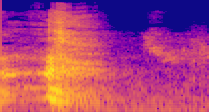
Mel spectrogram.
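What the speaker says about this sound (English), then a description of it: "I'm going to sneeze, hold on." One sharp, close sneeze bursts out, followed by a brief breathy tail and quiet.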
